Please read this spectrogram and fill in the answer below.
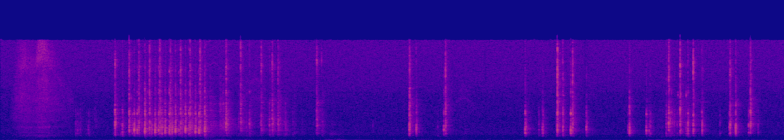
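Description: Typing on a computer keyboard: a quick run of keystrokes about two seconds in, then scattered single keys and short bursts.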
